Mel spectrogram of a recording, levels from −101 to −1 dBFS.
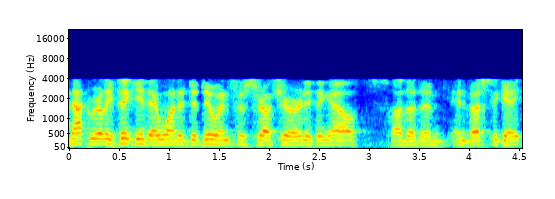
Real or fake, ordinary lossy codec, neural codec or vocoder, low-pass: fake; AAC, 16 kbps; codec, 16 kHz, 4 kbps, FunCodec, trained on LibriTTS, 50 frames a second; 7.2 kHz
